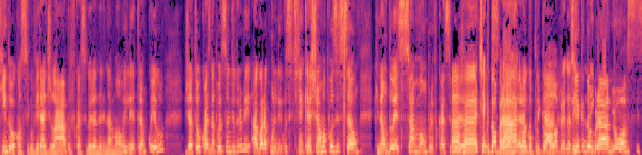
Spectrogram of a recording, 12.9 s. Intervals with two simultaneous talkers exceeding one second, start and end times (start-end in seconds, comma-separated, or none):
9.0-12.1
